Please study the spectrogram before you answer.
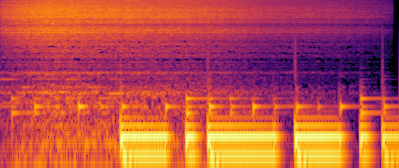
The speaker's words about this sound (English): there is actual video footage taken with a special filter that clearly reveals this particular abandoned well venting gas. And Ervolina says when nearby horizontal wells are being fracked, the well hiss is louder.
